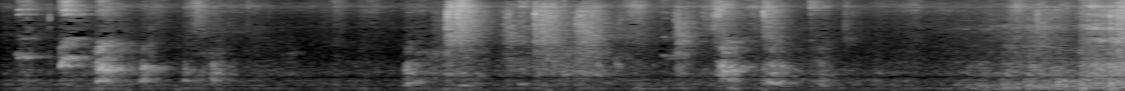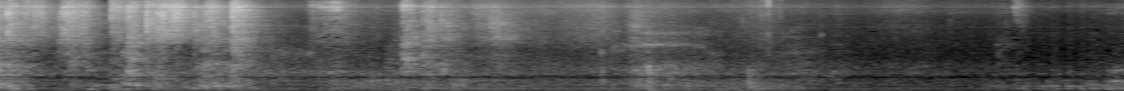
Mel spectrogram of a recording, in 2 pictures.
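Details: Bulldog puppies making scattered short yips and whimpers, with a louder burst of noisy activity and rustling around the middle, then quieter broken calls.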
